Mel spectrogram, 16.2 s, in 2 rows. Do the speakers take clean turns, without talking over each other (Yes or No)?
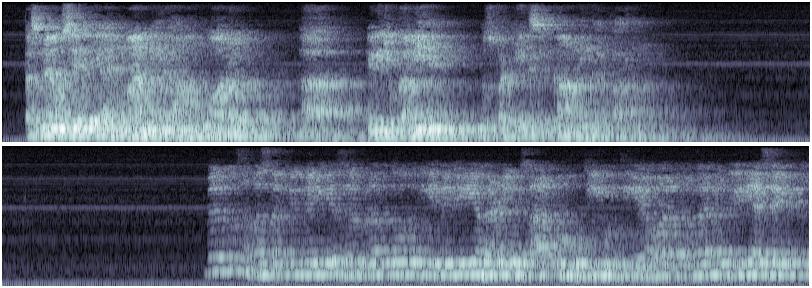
Yes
